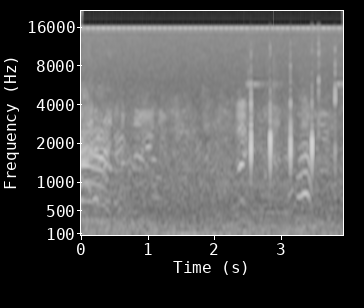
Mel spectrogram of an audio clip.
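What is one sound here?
A bat strikes a cricket ball with a sharp crack.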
